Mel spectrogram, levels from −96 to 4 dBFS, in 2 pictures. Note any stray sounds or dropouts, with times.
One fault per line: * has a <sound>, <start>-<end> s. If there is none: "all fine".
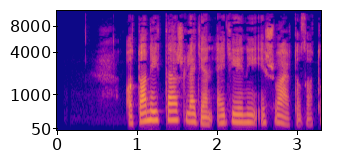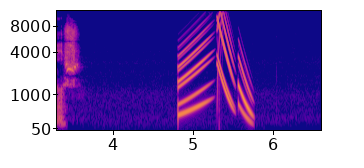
* has a chirp, 4.8-5.8 s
